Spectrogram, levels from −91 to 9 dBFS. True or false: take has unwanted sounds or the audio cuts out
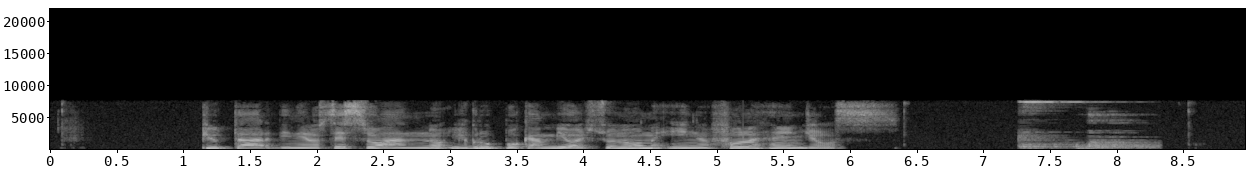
true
